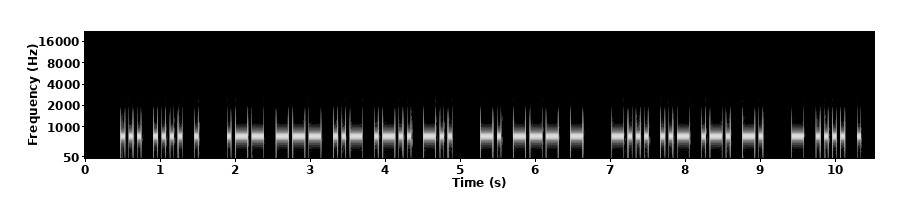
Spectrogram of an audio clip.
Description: Morse code, heard as a keyed tone, about 22 wpm, 700 Hz. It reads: SHE WOULD NOT BURN THE
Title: Sentences from Top 1300 Words 22wpm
